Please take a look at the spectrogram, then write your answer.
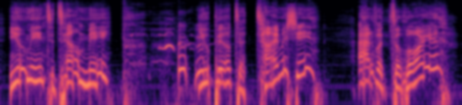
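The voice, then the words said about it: Imitates another person's voice. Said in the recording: “You want my Michael J. Fox impression ... Not bad. Hey, not very bad. ... Good. Very good. ... Not great.”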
